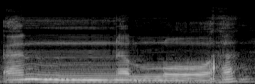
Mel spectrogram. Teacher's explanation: لفظ اللہ سے پہلے نون کے اوپر زبر ہے اس لیے اس لام کو بولڈ کریں گے، ساتھ ہی ایک الف کے برابر لمبا کریں گے کھڑی زبر کی وجہ سے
